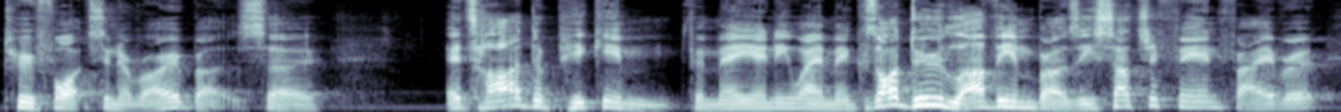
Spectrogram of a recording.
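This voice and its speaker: A man's voice: mid-range voice, lively intonation, normal speed. A young man with an Australian accent having a casual, slangy, blokey sports chat with plenty of swearing. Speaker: fight prediction podcast host.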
